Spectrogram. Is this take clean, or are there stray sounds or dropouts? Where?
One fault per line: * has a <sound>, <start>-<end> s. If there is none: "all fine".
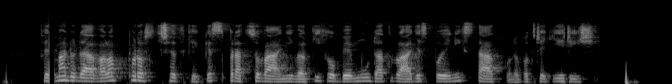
* has a dropout, 0.5-0.5 s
